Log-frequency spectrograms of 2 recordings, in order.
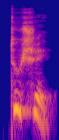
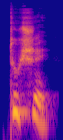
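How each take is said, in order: First: Higher, loud echoing shout; answering cry. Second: Loud hit call, falling at the end; triumphant cry. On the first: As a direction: fire it back higher than the first. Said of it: "riposta Bell". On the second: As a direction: shout it out like scoring a hit. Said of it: "s'écria l'Américain". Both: A narrator's reading.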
